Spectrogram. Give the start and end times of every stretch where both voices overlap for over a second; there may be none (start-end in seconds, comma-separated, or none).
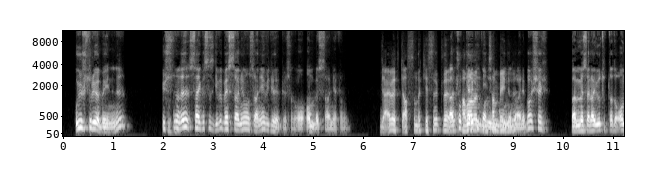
7.7-9.1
